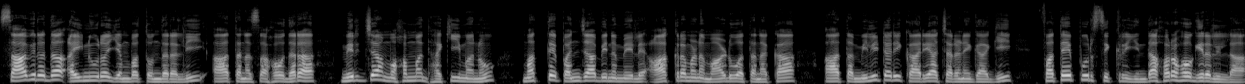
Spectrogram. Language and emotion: Kannada, neutral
